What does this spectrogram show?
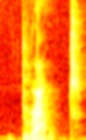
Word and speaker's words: drought: Ignore the gh in the middle.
